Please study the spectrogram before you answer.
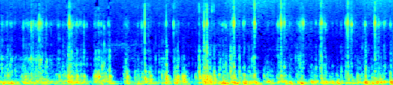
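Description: A flat, thin, solid purple silicone scrubber sponge with short bristles is held folded in both hands while long nails scratch across the bristles. The result is a dense, rumbling, crackly scratching with a deep low-end thrum and quick patter-like flicks. Faint bright ticks sit on top throughout.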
